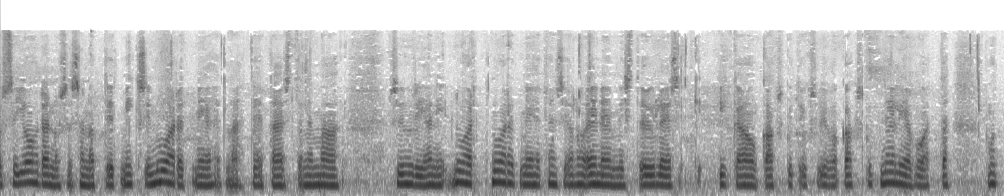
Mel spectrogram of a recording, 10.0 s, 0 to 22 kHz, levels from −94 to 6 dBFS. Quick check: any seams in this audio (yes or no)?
no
